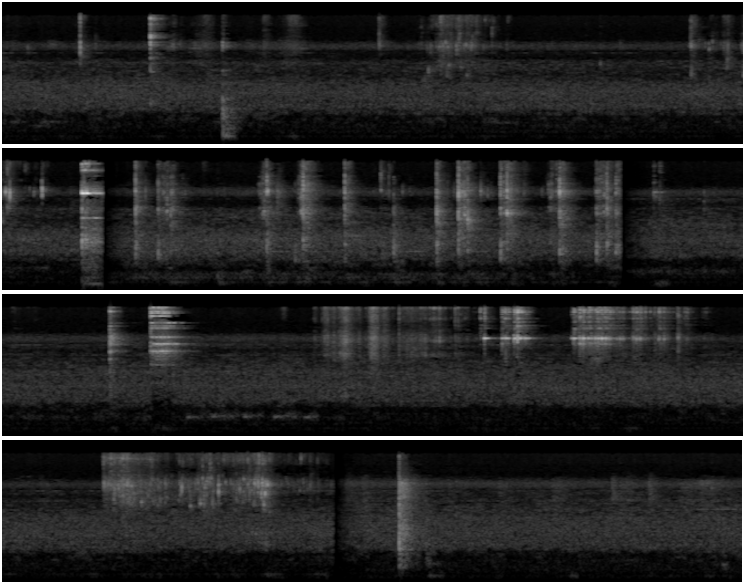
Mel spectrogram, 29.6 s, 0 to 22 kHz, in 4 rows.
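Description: Kitchenware being handled over a steady background hiss: scattered clinks and knocks of a steel mixer jar, spoon and tumbler against a ceramic bowl and the counter. There is a sharp knock about 8 s in, then bursts of quick clinks, with water being added to tamarind and mixed by hand in the middle stretch.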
